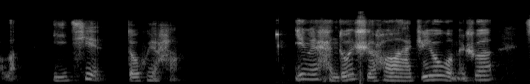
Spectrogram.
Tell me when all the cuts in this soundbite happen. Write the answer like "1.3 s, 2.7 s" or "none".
none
